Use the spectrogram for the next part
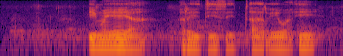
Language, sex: Venda, male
